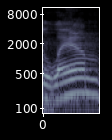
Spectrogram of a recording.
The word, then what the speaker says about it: lamb: so you know say lamb without the move and some of the good readers would say lab they're supposed to say they're supposed to say um laughs because the B is silent folks so if you're a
